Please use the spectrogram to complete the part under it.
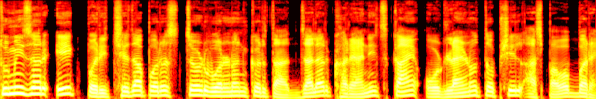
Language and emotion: Goan Konkani, neutral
